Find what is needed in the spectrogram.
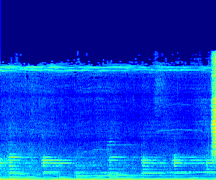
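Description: Live rock band playing a quiet song intro: an electric guitar picking single notes, several a second, over a steady held low note, with no drums.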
